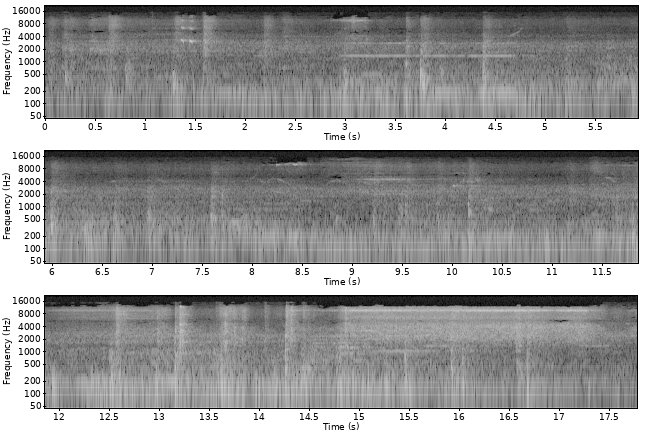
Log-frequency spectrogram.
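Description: Passenger train running, heard from an open coach door: a steady rumble of wheels on rail with irregular clacks over joints and points. Near the end a high, steady wheel squeal sets in as the coaches take a curve.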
